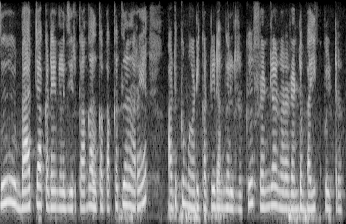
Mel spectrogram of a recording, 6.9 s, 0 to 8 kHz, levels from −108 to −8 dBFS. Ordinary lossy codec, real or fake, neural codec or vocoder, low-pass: none; real; none; none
